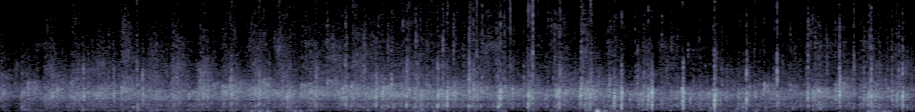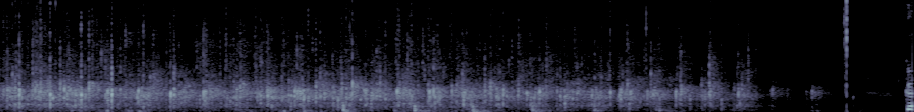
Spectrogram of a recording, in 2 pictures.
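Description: Studio audience applauding: steady clapping from many hands that dies away near the end.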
